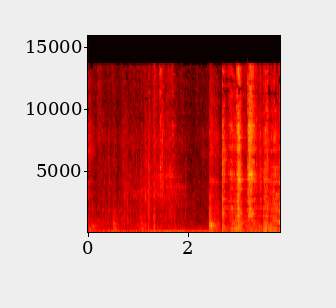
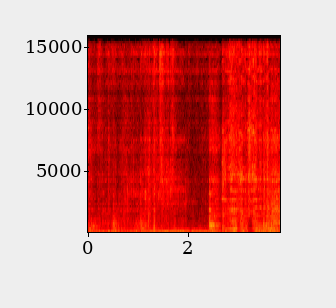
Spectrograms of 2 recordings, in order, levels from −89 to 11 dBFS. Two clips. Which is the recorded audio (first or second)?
first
